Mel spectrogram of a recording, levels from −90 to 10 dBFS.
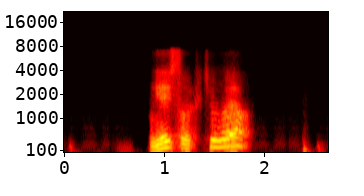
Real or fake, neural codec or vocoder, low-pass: fake; codec, 16 kHz, 0.5 kbps, FreqCodec, smaller model; 7.2 kHz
